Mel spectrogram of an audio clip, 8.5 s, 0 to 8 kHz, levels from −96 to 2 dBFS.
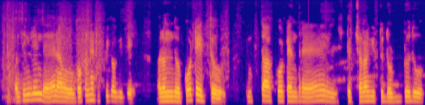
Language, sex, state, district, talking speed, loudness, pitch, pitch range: Kannada, male, Karnataka, Shimoga, 125 wpm, -17 LUFS, 130 Hz, 125-145 Hz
